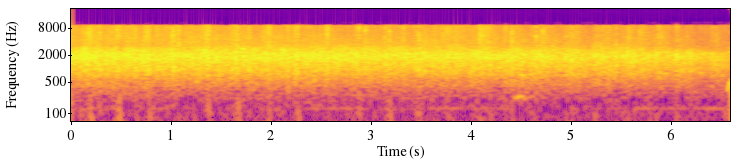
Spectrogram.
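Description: Sustained audience applause in a television studio, dense and steady throughout with no voices on top, fading slightly at the very end.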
